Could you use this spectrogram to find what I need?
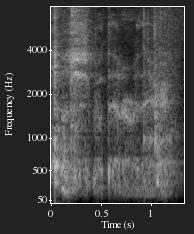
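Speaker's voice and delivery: whispered aside to himself; whispering. Real, not acted. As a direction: breathe it under your breath. Muttering to himself while working.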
